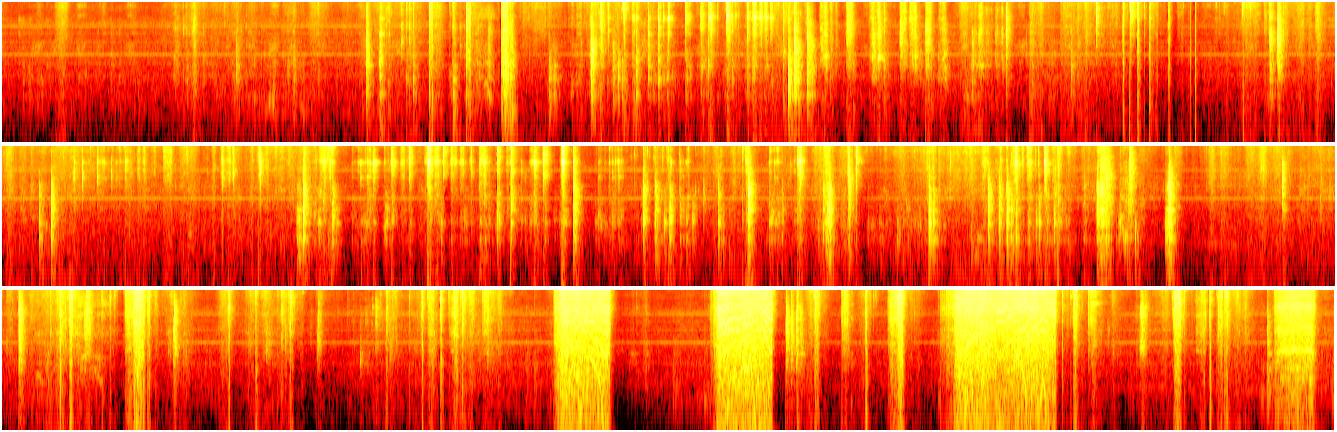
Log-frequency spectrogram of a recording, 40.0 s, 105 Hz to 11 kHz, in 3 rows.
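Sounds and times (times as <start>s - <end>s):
clicks taps and scraping of tools: 3.6s - 10.2s, 13.7s - 14.8s, 15.5s - 25.1s.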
